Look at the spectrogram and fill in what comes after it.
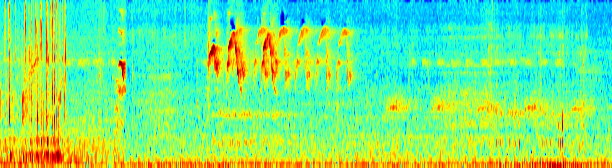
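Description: Quiet background with a bird calling: a quick run of about six falling high chirps about three seconds in. A short scratchy rustle comes in the first second.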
